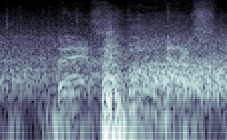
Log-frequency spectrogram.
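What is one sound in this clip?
A heavy body slams onto the mat with a loud thud.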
